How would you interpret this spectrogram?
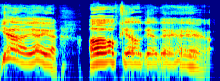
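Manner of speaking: high nervous relief; squeaky relieved agreement; relieved yeahs. Retold or imitated. Relieved self voiced high.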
